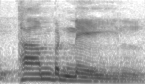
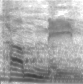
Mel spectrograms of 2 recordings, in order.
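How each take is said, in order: First: The b sound is pronounced after 'thum'. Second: The b sound is silent after 'thum'. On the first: The speaker calls it wrong. "Don't say thumbnail" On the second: The speaker calls it right. "That B is silent"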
